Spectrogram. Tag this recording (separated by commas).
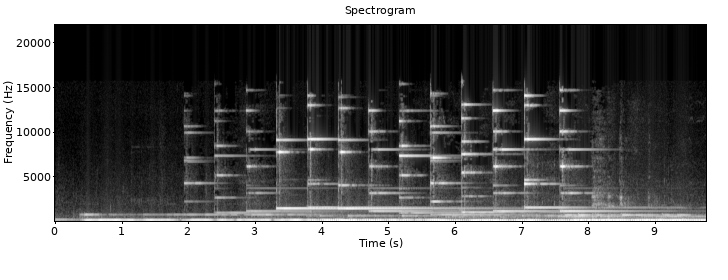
playing marimba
